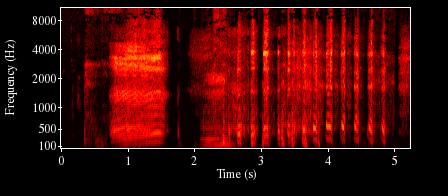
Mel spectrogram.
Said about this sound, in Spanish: ¿Y por qué tanto bostezo? Porque tanto bostezo, no sé, güey.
